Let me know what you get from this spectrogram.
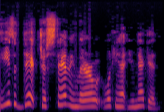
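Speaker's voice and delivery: usual speaking voice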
